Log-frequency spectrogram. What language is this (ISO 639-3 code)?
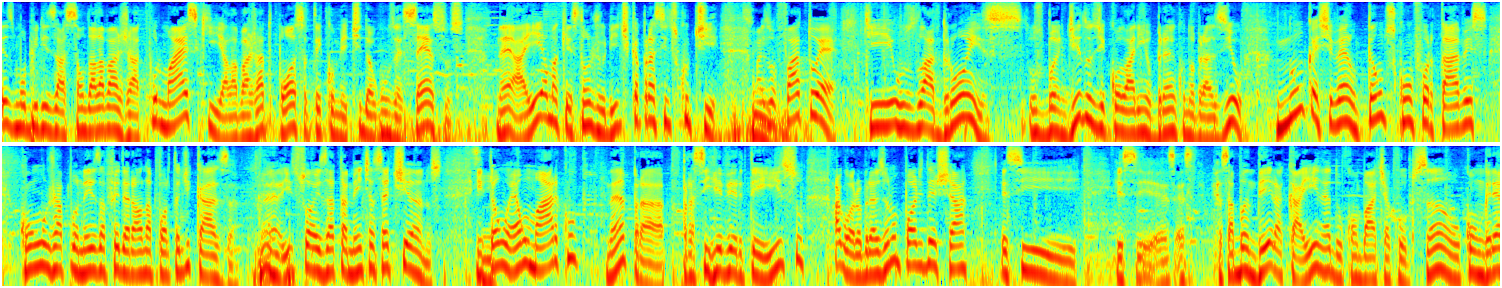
por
